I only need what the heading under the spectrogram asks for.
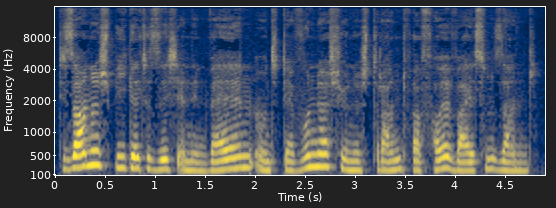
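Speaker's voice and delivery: ordinary delivery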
